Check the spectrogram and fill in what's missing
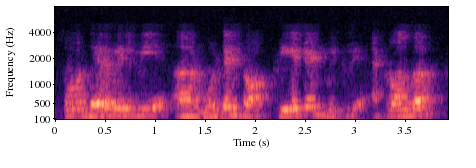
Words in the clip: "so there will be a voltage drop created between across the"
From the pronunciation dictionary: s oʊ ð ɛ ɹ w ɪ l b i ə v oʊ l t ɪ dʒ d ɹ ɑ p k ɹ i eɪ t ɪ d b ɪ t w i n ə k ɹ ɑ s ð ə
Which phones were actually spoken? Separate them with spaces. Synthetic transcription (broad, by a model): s oʊ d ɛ ɹ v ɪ l b i ə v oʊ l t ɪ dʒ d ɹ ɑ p k ɹ i eɪ t ɪ d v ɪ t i ə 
